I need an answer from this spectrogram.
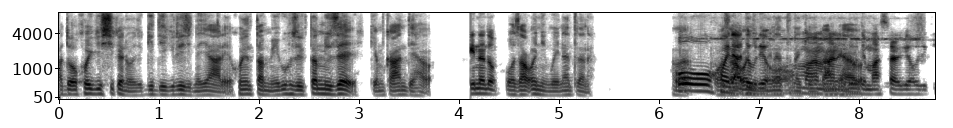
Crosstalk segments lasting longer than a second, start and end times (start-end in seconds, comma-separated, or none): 6.6-8.0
